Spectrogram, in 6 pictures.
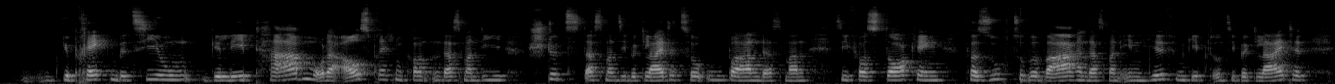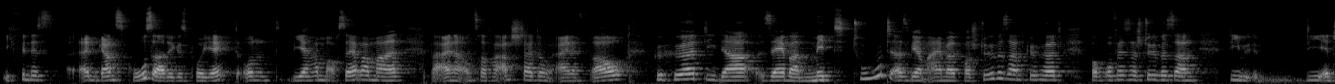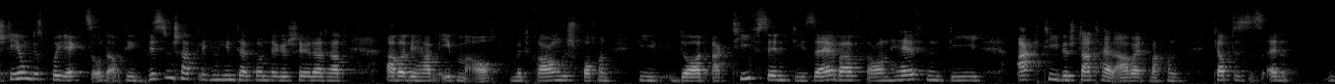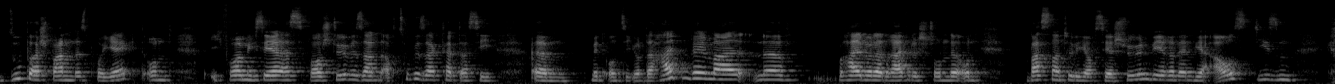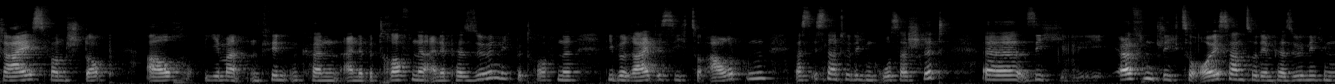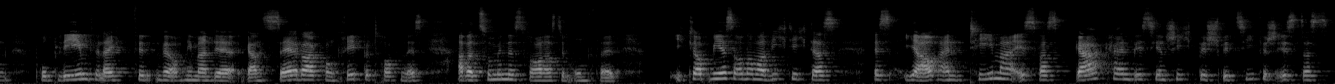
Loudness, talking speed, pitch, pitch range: -36 LUFS, 160 wpm, 200 Hz, 185-215 Hz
